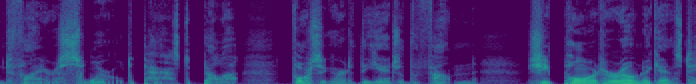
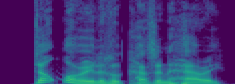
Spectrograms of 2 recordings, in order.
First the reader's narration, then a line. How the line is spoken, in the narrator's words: she laughed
